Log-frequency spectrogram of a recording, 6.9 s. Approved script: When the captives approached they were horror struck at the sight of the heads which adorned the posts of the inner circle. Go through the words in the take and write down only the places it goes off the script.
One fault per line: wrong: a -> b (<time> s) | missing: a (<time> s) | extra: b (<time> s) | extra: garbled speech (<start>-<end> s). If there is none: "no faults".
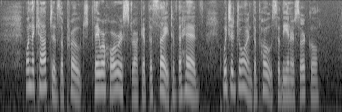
no faults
